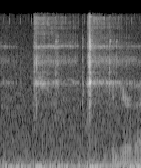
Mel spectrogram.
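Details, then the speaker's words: Dry, badly worn ball bearing from a failed starboard seawater/fuel pump on a Sea Ray MerCruiser engine, spun by hand: thin metallic jingling rattle with a sharp click. "this is the starboard fuel pump which went bad two weeks ago and I've already pulled it apart disassembled it here is the shaft here is the slip washer as you can see quite a bit of wear that bearings it was completely dry"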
